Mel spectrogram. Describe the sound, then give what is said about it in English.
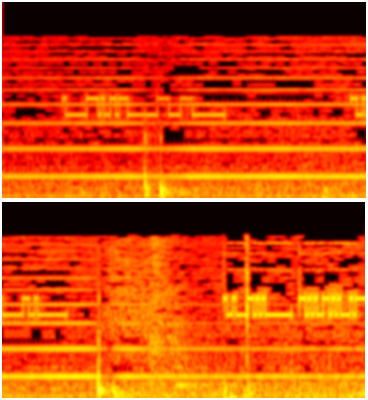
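Electronic data tones from a battery-powered pocket telephone terminal for the hearing impaired: a single pitch chirps in quick irregular bursts, sounding only for one bits with silence for zeros, over a steady electrical hum, with a few sharp clicks, moderately loud. “And I'm going to let you hear what one of these things sounds like. This is a pocket terminal, battery-powered.”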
